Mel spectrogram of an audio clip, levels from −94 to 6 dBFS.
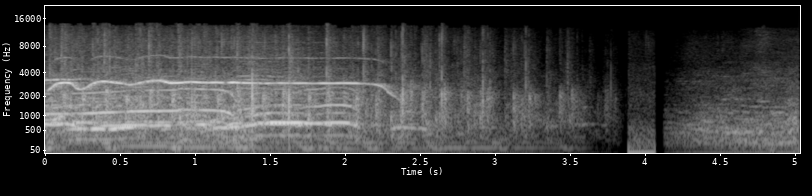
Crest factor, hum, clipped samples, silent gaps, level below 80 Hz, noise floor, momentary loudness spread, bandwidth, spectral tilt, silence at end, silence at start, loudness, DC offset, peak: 18 dB; none; under 0.1%; none; -56 dBFS; -50 dBFS; 20 LU; 14.5 kHz; -1 dB/octave; 0 s; 0 s; -12 LUFS; under 0.1%; 0 dBFS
